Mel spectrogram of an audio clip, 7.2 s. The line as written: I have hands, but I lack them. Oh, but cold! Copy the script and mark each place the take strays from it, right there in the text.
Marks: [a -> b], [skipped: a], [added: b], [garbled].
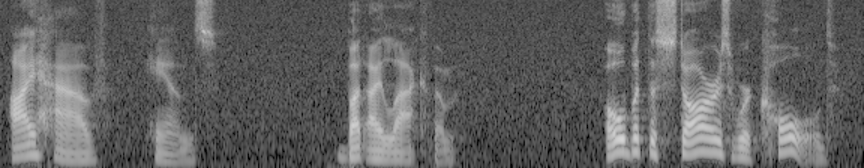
I have hands, but I lack them. Oh, but [added: the stars were] cold!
